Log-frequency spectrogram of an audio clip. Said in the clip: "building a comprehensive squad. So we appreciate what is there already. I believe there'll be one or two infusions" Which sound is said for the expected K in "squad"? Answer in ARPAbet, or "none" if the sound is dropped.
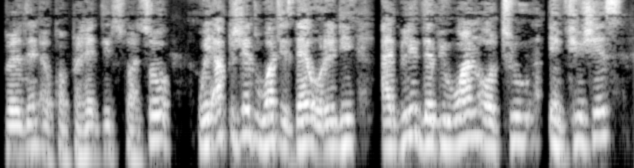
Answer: none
